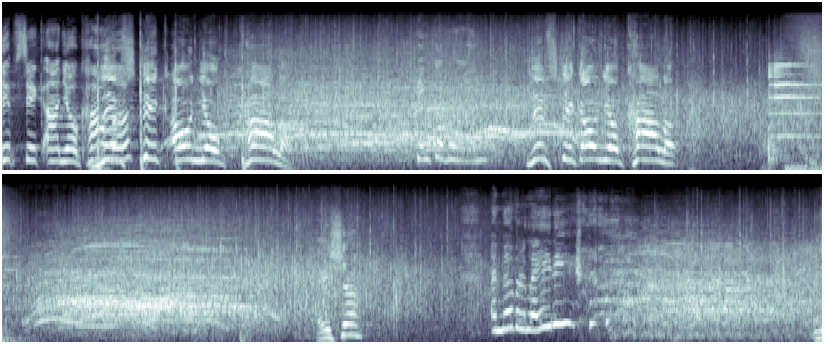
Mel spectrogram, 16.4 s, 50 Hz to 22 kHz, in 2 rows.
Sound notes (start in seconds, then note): 2.2 cheers and applause; 8.4 cheers and applause; 13.9 laughter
